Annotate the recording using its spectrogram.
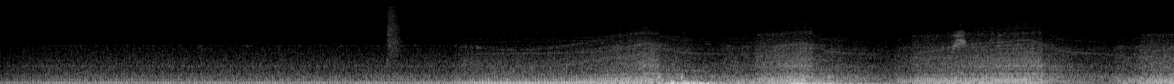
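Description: A truck's diesel engine rumbles steadily and revs up and down as it turns.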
